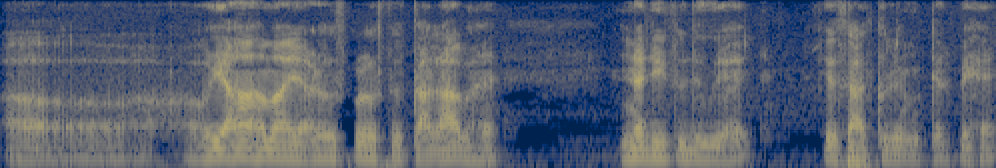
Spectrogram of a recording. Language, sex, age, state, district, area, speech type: Hindi, male, 60+, Uttar Pradesh, Hardoi, rural, spontaneous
